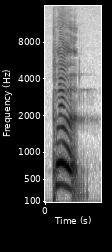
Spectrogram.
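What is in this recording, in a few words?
"ben", Mandarin Chinese, tone 4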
